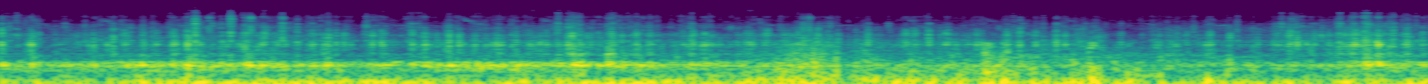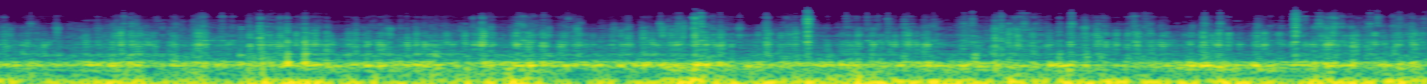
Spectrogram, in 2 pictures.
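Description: Bicycle ridden over a bumpy dirt track, heard through a handlebar-mounted camera: a steady heavy rumble of wind and vibration on the microphone, tyre noise, and frequent small knocks and rattles from the bumps.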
